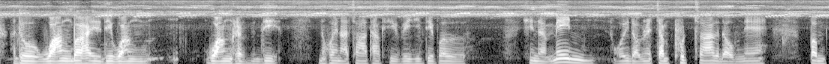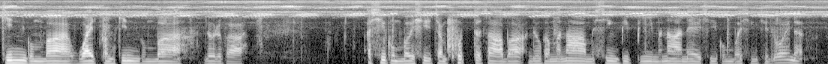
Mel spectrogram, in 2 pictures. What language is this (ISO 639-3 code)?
mni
